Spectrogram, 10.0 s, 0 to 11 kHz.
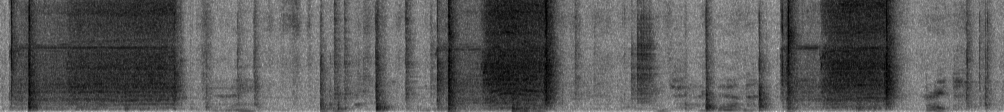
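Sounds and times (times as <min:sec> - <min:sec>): cordless drill spinning screws: 0:00.1 - 0:01.8, 0:04.4 - 0:05.6, 0:07.8 - 0:09.0.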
